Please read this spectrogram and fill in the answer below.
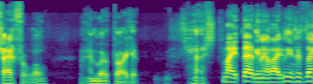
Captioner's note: laughing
